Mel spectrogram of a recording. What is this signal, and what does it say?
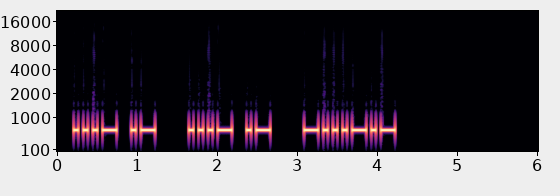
Morse code, heard as a keyed tone, about 20 wpm, 650 Hz. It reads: VA VA <BK>
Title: POTA QSO Practice - 20wpm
